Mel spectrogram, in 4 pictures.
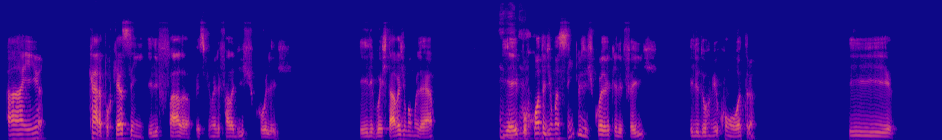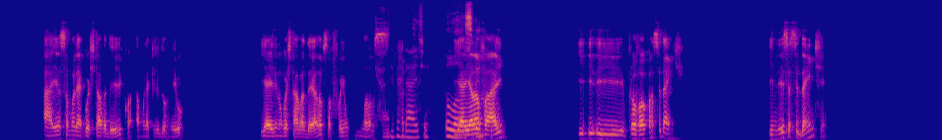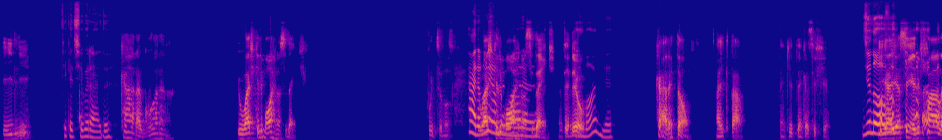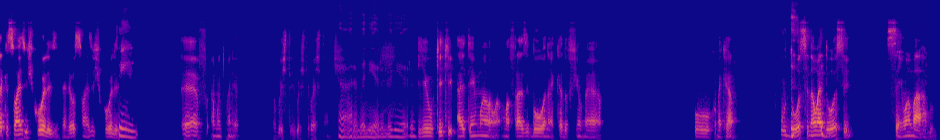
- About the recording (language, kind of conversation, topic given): Portuguese, unstructured, Como você decide entre assistir a um filme ou a uma série?
- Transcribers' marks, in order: chuckle; tapping; laugh; other background noise; laugh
